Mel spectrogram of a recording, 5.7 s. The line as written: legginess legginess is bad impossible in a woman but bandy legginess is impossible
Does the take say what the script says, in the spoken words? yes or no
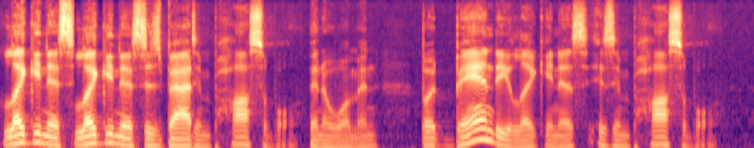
yes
